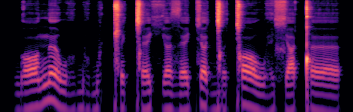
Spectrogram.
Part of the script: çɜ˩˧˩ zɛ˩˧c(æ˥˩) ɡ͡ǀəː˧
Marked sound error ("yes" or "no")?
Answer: yes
